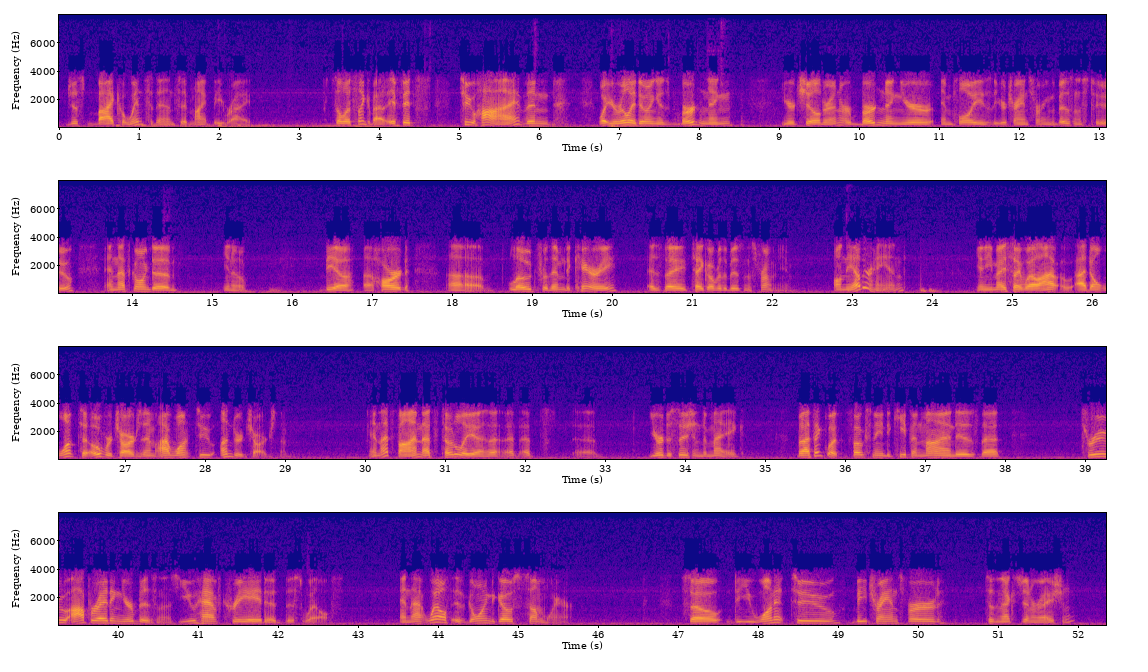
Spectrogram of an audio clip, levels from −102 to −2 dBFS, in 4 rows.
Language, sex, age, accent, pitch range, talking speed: English, male, 40-59, American, 115-140 Hz, 155 wpm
